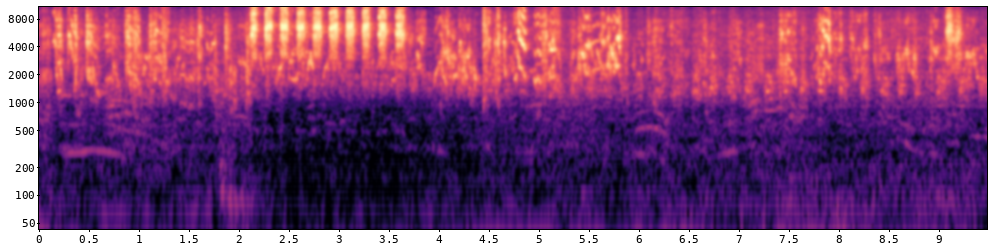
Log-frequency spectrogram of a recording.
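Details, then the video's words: Budgerigars in an aviary colony: constant busy chatter of warbling and squawking notes, with a rapid run of repeated sharp chirps in the middle, many birds calling at once. "budgie parakeet talking"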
